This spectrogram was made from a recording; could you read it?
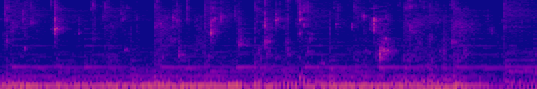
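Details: Idling engine on a boat after a new exhaust elbow was installed: low steady drone with irregular splashing drips as water leaks along the entire heat exchanger edge. Salt water believed to have entered and ruined the heat exchanger.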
